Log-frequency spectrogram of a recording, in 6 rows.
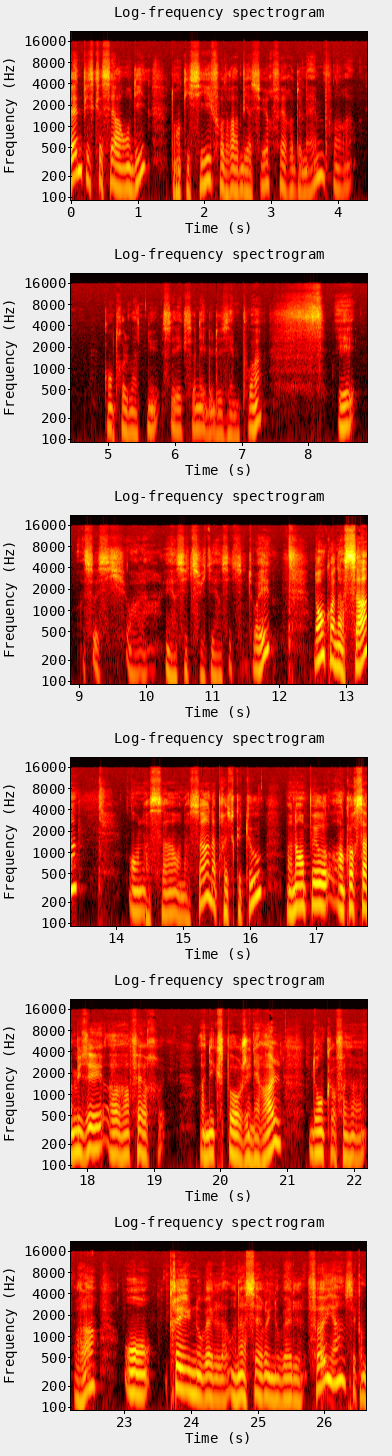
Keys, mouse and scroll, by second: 0.8-3.1 scroll down 1, 3.1 click, 6.0 click, 8.3 click, 9.9-12.1 drag, 14.1 click, 14.9-15.9 drag, 16.4 click, 17.0 click, 20.6-23.5 scroll up 2, 23.5-26.6 drag.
